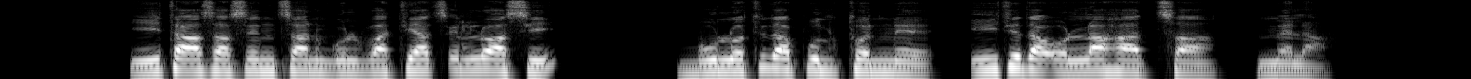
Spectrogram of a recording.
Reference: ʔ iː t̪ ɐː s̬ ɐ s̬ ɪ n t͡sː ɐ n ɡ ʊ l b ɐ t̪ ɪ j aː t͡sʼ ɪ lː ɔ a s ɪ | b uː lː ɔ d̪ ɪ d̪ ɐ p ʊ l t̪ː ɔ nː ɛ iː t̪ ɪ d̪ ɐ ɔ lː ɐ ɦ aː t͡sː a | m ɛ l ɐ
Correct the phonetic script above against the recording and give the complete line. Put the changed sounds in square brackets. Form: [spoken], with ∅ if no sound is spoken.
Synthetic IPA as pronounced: ʔ iː t̪ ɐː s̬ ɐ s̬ ɪ n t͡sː ɐ n ɡ ʊ l b ɐ t̪ ɪ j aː t͡sʼ ɪ lː ɔ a s ɪ | b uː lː ɔ [t̪] ɪ d̪ ɐ p ʊ l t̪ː ɔ nː ɛ iː t̪ ɪ d̪ ɐ ɔ lː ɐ ɦ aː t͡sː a | m ɛ l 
